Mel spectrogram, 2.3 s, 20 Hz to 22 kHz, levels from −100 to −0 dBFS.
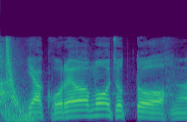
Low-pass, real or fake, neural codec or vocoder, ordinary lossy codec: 7.2 kHz; real; none; none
